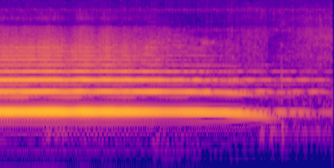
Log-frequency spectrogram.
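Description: Music: a flute holds one long steady note that fades away near the end.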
